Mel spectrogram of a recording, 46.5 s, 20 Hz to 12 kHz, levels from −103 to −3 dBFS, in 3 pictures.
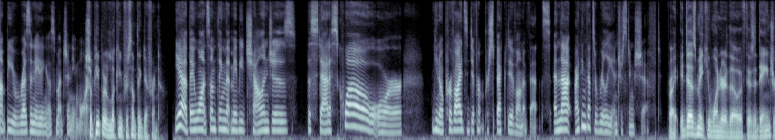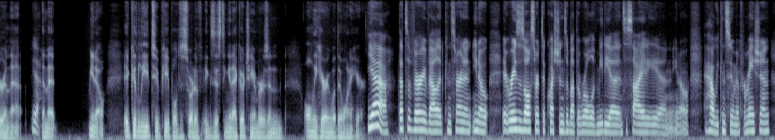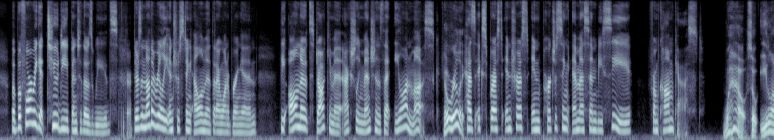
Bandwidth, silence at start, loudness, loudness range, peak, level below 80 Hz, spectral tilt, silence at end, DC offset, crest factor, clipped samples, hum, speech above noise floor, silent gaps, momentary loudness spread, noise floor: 12 kHz; 0 s; -25 LUFS; 6 LU; -4 dBFS; -44 dBFS; -5 dB/octave; 0 s; under 0.1%; 20 dB; under 0.1%; none; 29 dB; 3.35-3.43 s; 14 LU; -54 dBFS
